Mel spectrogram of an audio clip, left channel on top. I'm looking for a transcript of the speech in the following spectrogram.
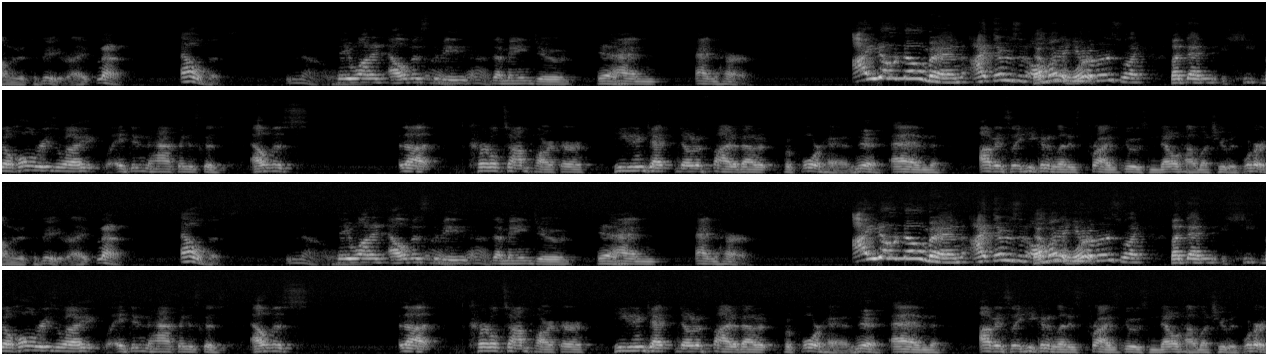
it to be, right? No. Elvis. No. They wanted Elvis to be God. the main dude and her. I don't know, man. There was an alternate universe where but then the whole reason why it didn't happen is because Elvis, Colonel Tom Parker... He didn't get notified about it beforehand. Yeah. And obviously he couldn't let his prize goose know how much he was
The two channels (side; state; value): right; noise; hiss, 25 dB below the sound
